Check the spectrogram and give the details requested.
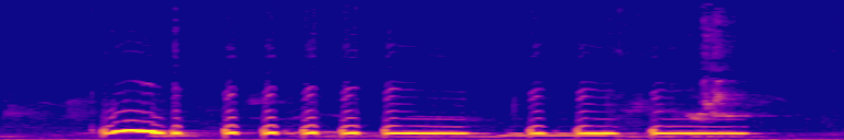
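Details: Bangkok zebra dove in full song, kept as a lure bird for other doves: a swelling opening coo, a quick run of four staccato notes, then long sustained coos broken by short clipped ones, clean and loud.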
